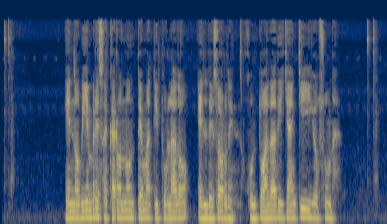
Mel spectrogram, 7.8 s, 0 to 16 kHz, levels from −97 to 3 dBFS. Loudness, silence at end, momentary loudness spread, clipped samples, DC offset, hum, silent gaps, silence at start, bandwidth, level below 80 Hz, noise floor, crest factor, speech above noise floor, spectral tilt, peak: -21 LUFS; 0.25 s; 13 LU; under 0.1%; under 0.1%; none; none; 0.05 s; 11.5 kHz; -52 dBFS; -68 dBFS; 18 dB; 48 dB; -5 dB/octave; -4 dBFS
